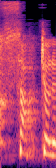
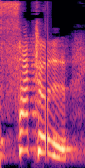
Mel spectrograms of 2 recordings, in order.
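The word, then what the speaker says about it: subtle: This is नॉट सब्टल, इट इज सटल, यानी not noticeable.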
